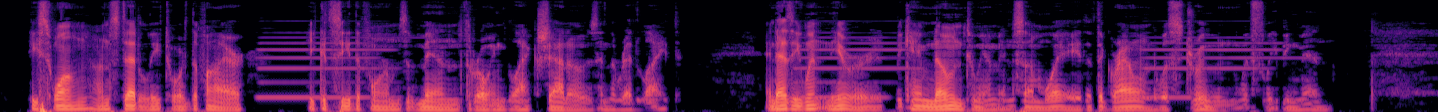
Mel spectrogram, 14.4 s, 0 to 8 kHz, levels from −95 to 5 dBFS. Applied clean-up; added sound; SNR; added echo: classical method Wiener filter.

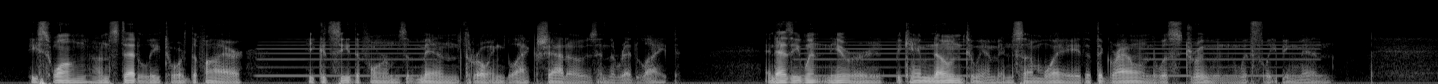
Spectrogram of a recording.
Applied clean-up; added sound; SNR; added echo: none; Wind instrument, woodwind instrument; 17 dB; none.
